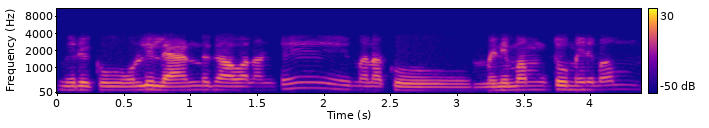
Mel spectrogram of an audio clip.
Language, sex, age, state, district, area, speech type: Telugu, male, 18-30, Telangana, Nalgonda, urban, conversation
